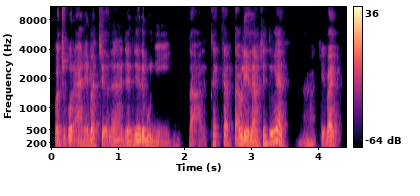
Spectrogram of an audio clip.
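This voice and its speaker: A man's voice: mid-range voice, big pitch swings, darkish tone. Chatty Malaysian Malay man teaching recitation. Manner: chatty, joking, models sounds by drawn-out demonstration. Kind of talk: casual recorded class lecture.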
